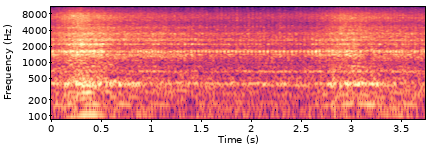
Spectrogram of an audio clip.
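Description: A car engine fitted with a newly replaced balancer shaft runs steadily and loudly close by, holding a smooth, even drone with slight rises in revs and no voices over it.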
